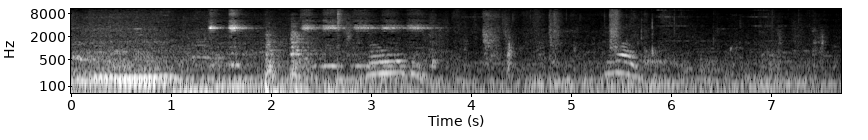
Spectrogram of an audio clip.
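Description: Liquid plaster pours and splashes from a bucket.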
